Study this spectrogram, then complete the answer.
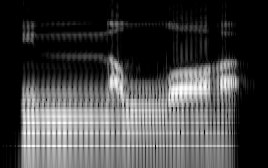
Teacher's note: لفظ اللہ کو موٹا ادا کریں گے، نون مشدد پہ غنہ ضروری ہے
